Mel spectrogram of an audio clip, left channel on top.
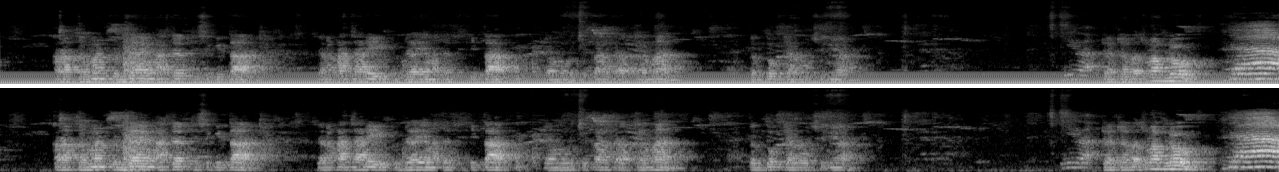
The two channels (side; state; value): left; noise; hum, 2 dB below the sound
